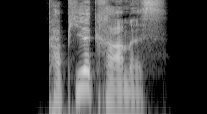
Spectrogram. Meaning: genitive singular of Papierkram
- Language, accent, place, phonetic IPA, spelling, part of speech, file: German, Germany, Berlin, [paˈpiːɐ̯kʁaːməs], Papierkrames, noun, De-Papierkrames.ogg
